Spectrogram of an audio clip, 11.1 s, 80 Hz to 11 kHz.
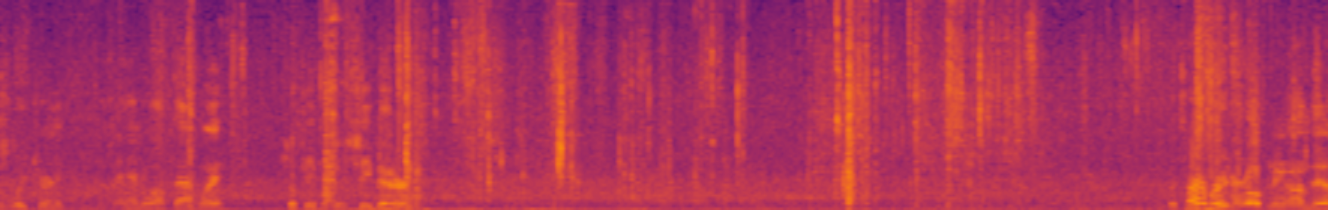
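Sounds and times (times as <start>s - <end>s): steady low rumble: 0.0s - 9.8s.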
